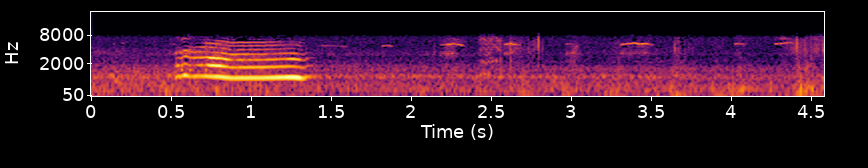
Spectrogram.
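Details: Dominus, an eight-week-old Alaskan Malamute puppy, gives a single high, drawn-out whining cry lasting under a second that falls slightly in pitch; afterward faint squeaks, and a person scolds him by name before and after.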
